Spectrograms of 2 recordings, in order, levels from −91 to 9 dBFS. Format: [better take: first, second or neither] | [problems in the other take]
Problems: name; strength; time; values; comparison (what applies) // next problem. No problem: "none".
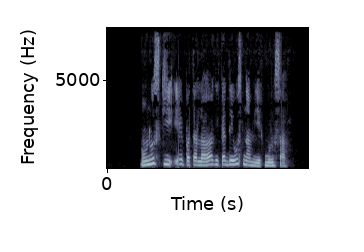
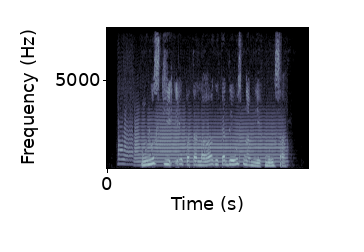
first | background sound (Trumpet); 5 dB below the speech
